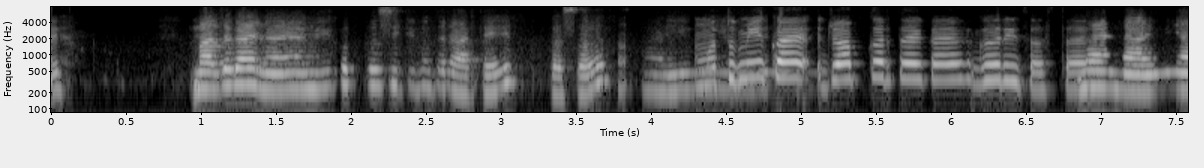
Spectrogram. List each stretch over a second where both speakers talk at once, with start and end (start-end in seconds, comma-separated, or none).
none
